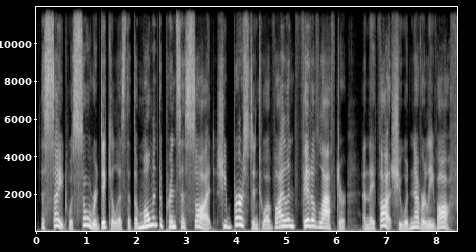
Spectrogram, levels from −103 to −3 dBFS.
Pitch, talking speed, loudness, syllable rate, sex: 240 Hz, 200 wpm, -18 LUFS, 4.8 syllables/s, female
